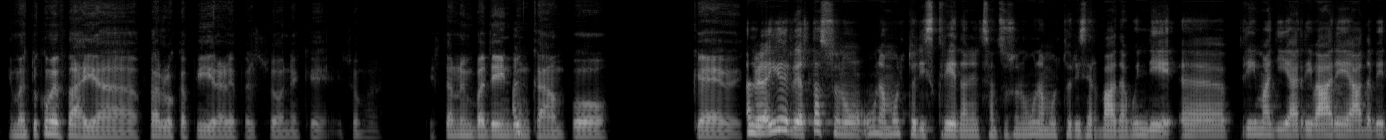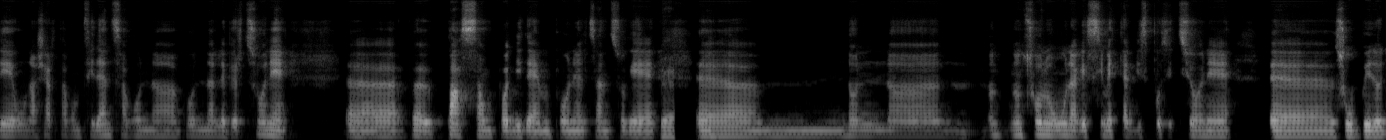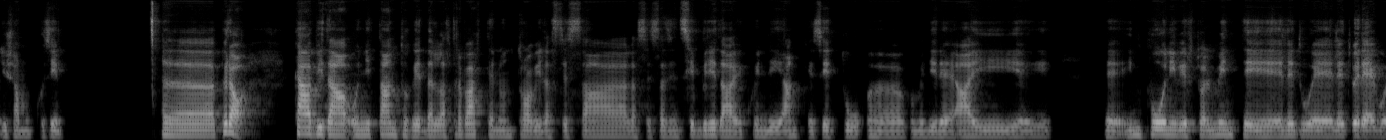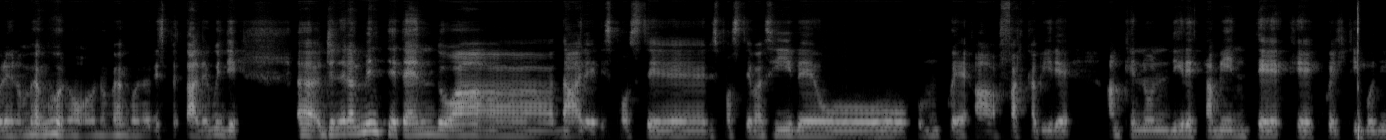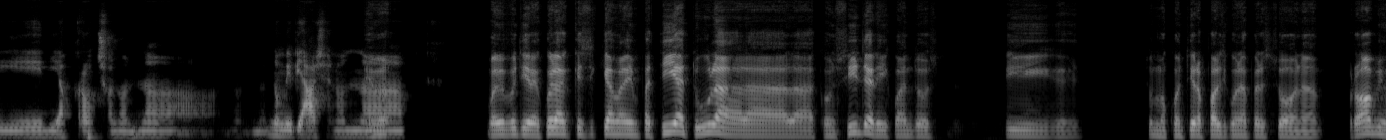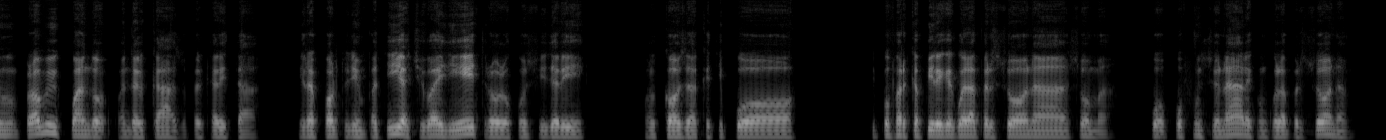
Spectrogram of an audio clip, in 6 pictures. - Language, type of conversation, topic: Italian, podcast, Come gestisci chi non rispetta i tuoi limiti?
- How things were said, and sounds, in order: tsk; laughing while speaking: "vengono"; tapping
